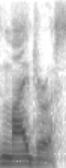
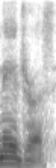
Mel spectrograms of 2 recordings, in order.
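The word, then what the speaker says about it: Maedhros: has made clear before, he mispronounces Maidos throughout the entire book. He calls him Madros every single time.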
